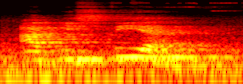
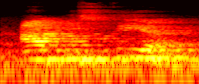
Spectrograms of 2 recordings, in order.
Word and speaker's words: apistía: En el Nuevo Testamento, la palabra incredulidad viene del griego apistía. Esa es la palabra incredulidad. Apistía, ¿verdad? Acento en la última I.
